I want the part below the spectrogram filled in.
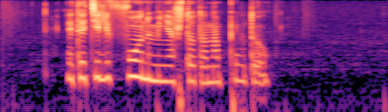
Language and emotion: Russian, angry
